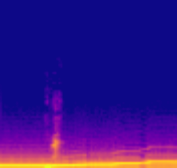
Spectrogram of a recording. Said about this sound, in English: If I change A to a sine wave. Oh, cool.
